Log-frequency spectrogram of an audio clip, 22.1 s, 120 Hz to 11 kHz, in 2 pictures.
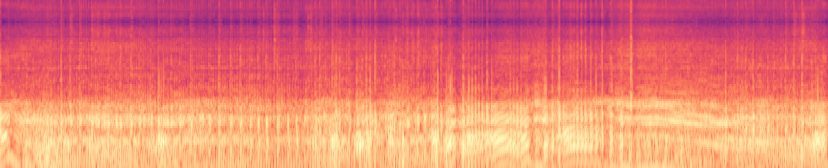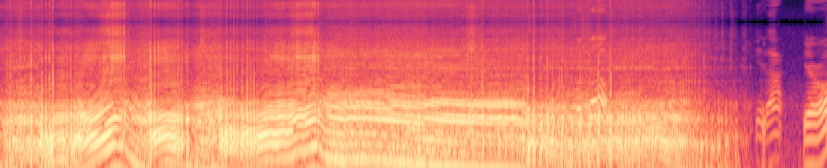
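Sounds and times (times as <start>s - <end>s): dirt bike engine revving: 0.0s - 21.0s.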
